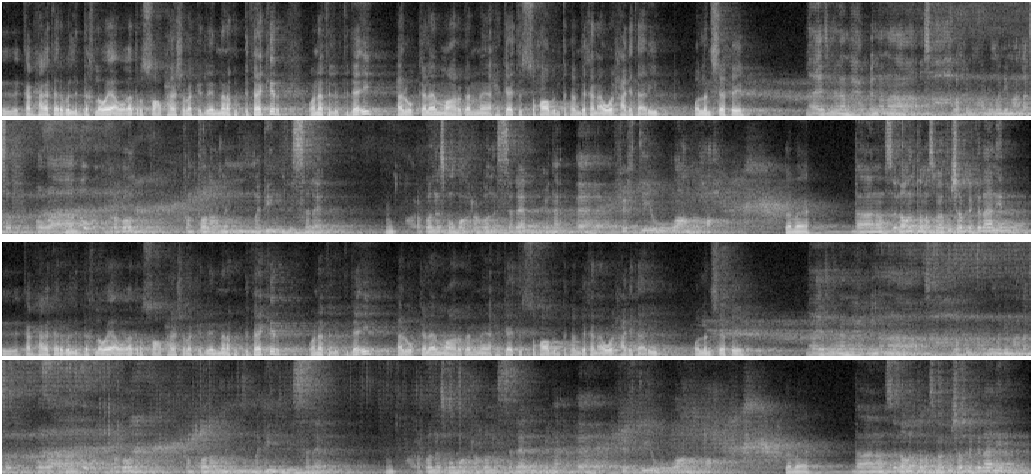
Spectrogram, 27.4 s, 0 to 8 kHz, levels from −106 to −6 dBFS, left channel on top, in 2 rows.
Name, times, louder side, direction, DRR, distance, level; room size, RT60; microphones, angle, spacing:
voice 1, 0.0-3.1 3.3-4.9 5.3-8.8 9.2-9.9 14.6-14.8 18.8-19.0 24.2-24.5, left 4 dB, 55° left, 10 dB, 0.5 m, -25 dB
sound 1, 9.2-24.1, right 1 dB, 60° right, 5.1 m, -48 dB
voice 2, 10.7-15.6 16.1-18.1 19.1-23.3 25.0-27.1, left 1 dB, 75° left, 2 dB, 2.6 m, -32 dB
20.0 x 17.0 x 9.9 m, 2.6 s
head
